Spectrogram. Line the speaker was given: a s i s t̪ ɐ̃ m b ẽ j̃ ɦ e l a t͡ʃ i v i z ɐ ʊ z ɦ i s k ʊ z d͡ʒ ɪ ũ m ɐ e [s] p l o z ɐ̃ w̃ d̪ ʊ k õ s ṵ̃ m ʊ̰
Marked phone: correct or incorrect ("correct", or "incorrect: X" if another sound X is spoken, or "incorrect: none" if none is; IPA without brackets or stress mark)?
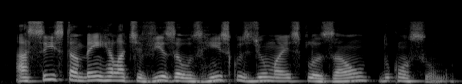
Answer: correct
